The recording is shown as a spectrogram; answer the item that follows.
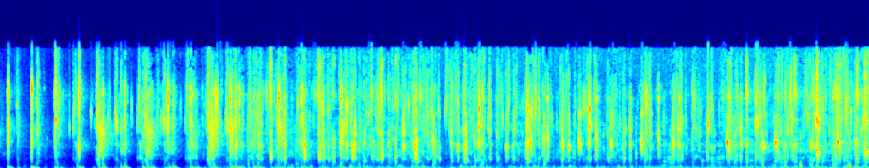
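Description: A rapid, continuous run of taps or slaps, many strikes a second, keeping an even pace with no break.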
